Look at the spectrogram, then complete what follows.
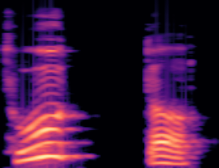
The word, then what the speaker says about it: tutto: So the space makes the expression, not the consonant itself. Tutto.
